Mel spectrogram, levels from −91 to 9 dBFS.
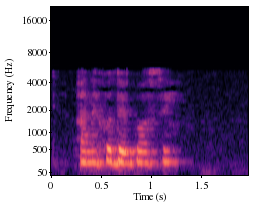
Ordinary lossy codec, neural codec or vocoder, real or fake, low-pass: AAC, 24 kbps; none; real; 5.4 kHz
